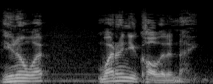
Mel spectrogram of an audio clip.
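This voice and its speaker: An actor playing a composed, self-assured male politician in a video game, speaking in measured, polite phrases. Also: medium pitch, animated, fairly bright tone, a little hiss or hum, lightly acted. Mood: composed, confident. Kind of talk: English video game voice acting.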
